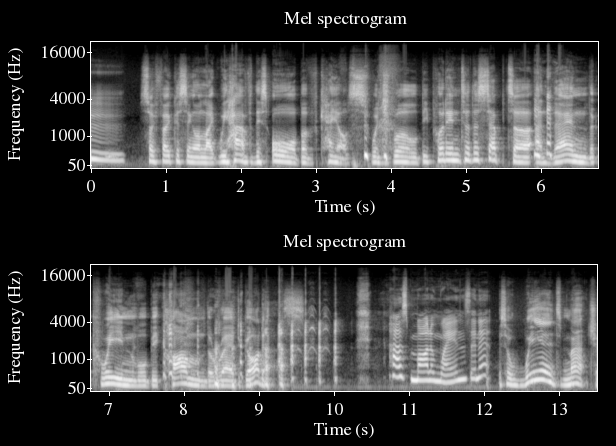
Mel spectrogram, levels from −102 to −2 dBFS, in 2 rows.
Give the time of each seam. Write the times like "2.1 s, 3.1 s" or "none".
10.7 s, 12.1 s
